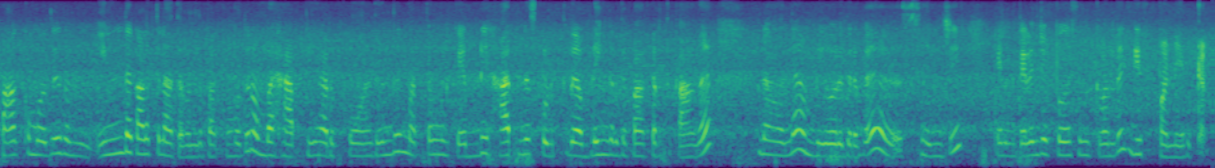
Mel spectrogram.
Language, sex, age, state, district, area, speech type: Tamil, female, 18-30, Tamil Nadu, Nagapattinam, rural, spontaneous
